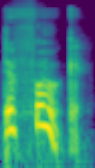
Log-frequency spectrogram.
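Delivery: high, startled "the fuck?"; baffled outburst. Real, not acted. Missing the mosquito, high startled disbelief. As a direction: jolt up in disbelief at the miss.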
